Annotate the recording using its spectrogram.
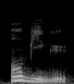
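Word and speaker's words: ambiguë: Another example is ambigu, and it will become ambigu. Okay, so you don't modify the way to pronounce them.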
